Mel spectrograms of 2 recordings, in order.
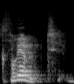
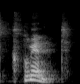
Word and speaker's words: Klint: People often mix her up with the famous artist Klimt, but her name is Klint, Klint, Hilma, Hilma. Next little word, af, af, Klint, Klint.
